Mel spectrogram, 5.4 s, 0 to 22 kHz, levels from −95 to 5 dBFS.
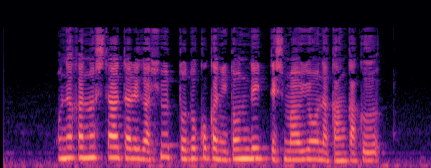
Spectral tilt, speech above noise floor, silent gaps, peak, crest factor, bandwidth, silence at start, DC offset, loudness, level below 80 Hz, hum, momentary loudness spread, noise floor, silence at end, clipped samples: -5 dB/octave; 31 dB; none; -6 dBFS; 16 dB; 11.5 kHz; 0.7 s; under 0.1%; -21 LUFS; -48 dBFS; none; 8 LU; -51 dBFS; 0.55 s; under 0.1%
